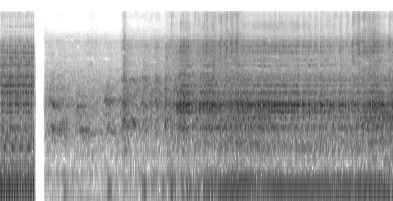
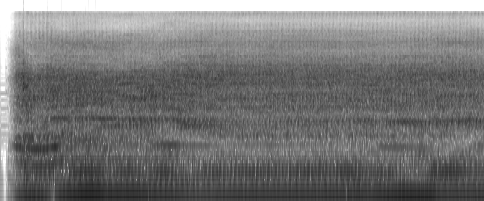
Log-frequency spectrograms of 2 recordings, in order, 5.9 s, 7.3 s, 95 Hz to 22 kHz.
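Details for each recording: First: Komatsu PC-20 excavator with a 3D84 diesel suffering low power, black smoke and hard starting: a brief crank, then it runs with an uneven, lumpy knock; rough running from faulty injectors, later repaired and replaced. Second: Komatsu 3D84 diesel on a PC-20 excavator that had low power, black smoke and hard starting, after injector repair with an electric fuel pump and filter added: it catches quickly and holds a smooth, even idle with no knock, miss or hunting.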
